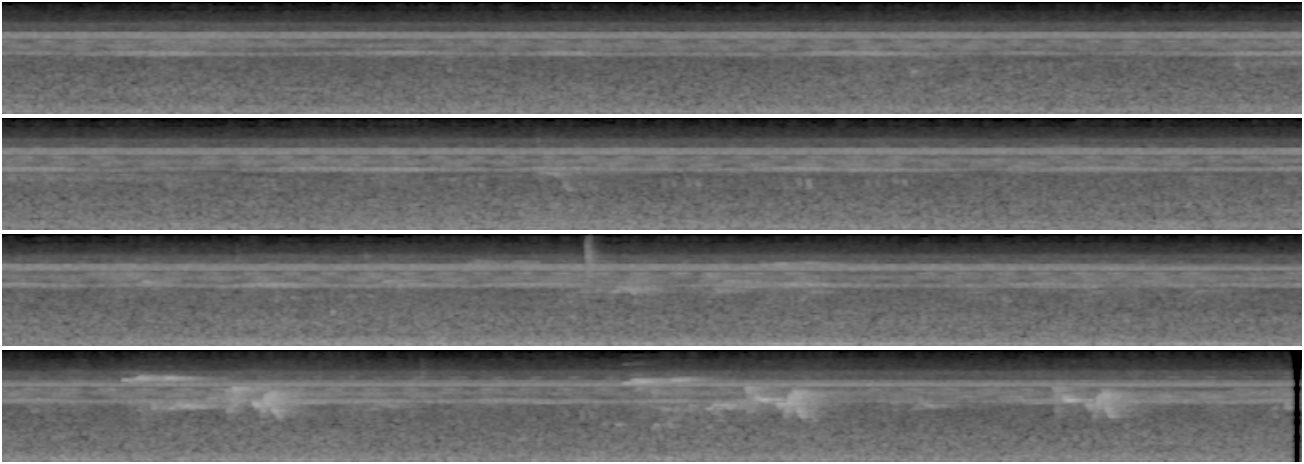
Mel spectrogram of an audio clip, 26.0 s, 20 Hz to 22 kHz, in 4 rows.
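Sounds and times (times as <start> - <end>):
insects trilling: 6.4 - 26.0.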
